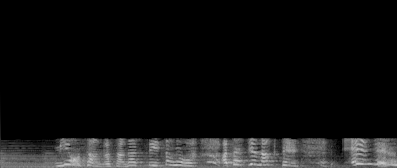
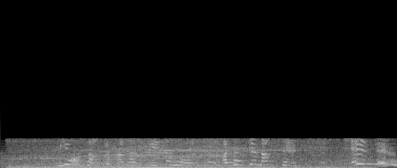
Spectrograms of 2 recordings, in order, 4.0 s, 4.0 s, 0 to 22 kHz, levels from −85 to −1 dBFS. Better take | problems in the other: first | background sound (Motorcycle / Accelerating, revving, vroom); as loud as the speech

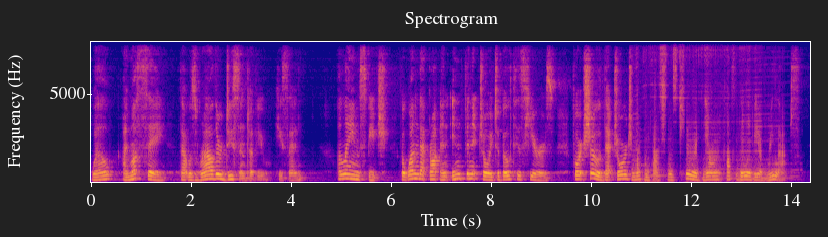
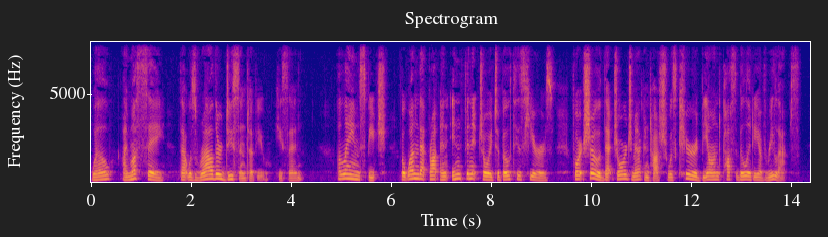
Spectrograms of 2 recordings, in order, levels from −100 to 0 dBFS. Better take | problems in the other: second | noise reduction (neural separator model SepFormer DNS4)

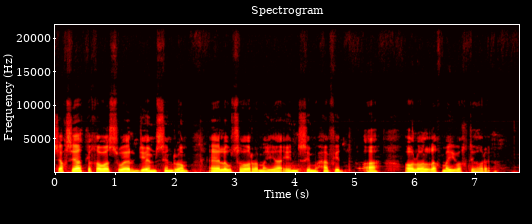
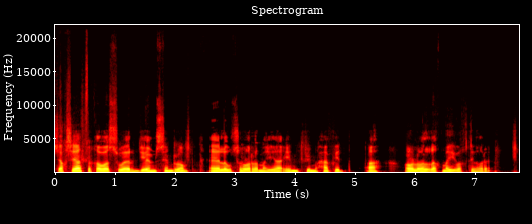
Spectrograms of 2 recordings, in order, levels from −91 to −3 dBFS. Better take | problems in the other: first | noise reduction (neural mask model DeepFilterNet 3)

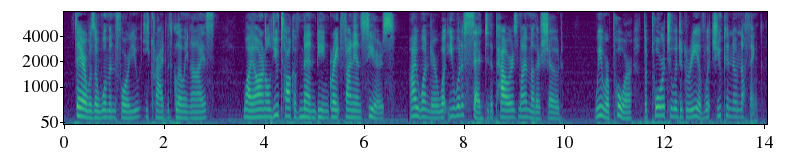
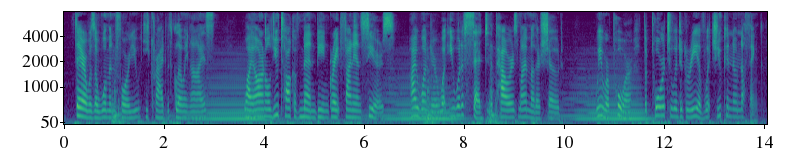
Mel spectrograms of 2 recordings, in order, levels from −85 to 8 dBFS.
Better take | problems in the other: first | background sound (Bowed string instrument + Thump, thud); 9 dB below the speech

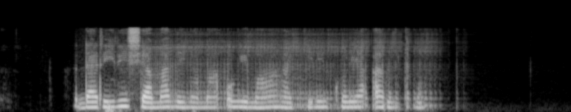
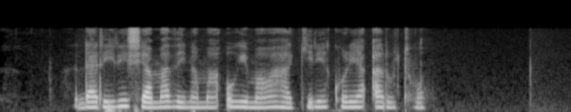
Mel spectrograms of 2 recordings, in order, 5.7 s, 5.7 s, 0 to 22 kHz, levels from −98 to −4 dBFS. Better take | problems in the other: second | noise reduction (neural mask model RNNoise)

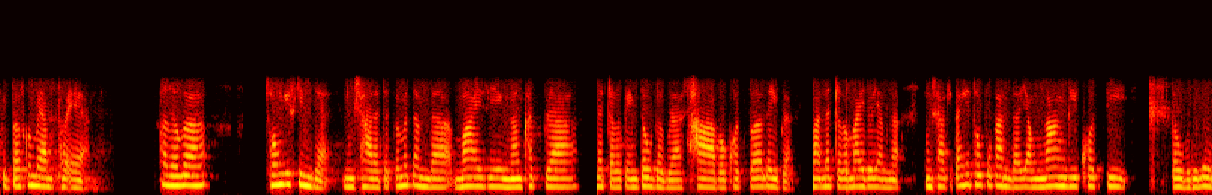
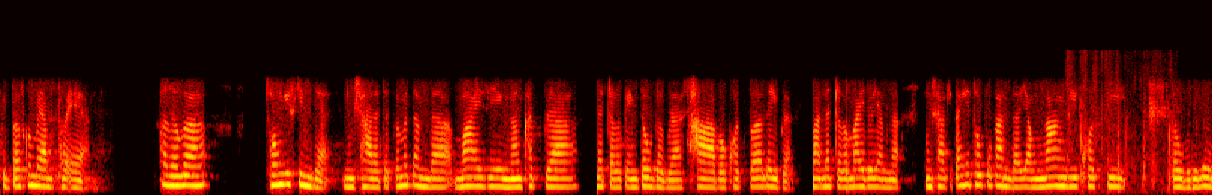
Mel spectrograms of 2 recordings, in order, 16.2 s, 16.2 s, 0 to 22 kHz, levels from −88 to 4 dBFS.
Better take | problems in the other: first | background sound (Walk, footsteps / Run); 18 dB below the speech

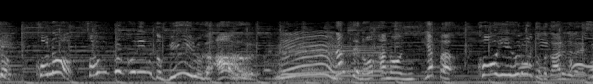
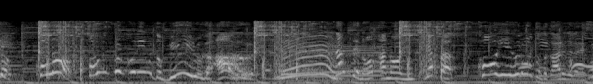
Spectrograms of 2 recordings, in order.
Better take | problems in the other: first | background sound (Shatter); 7 dB below the speech

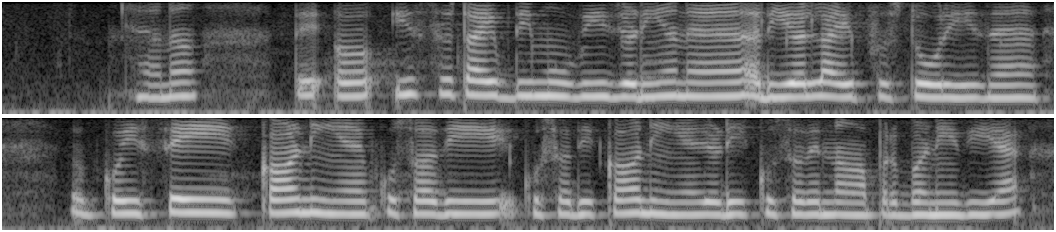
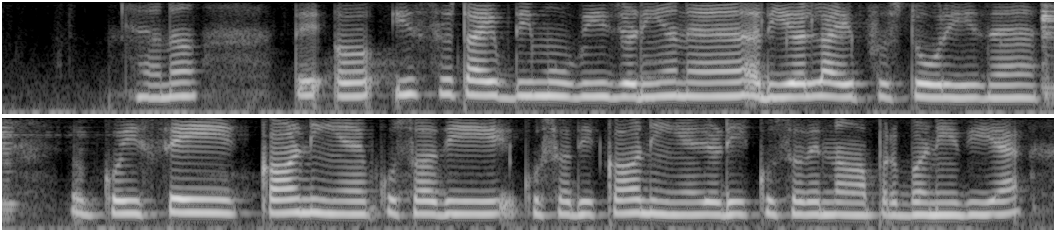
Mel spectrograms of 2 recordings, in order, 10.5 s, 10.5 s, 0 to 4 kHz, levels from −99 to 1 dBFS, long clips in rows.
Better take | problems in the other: first | noise reduction (neural separator model SepFormer DNS4)

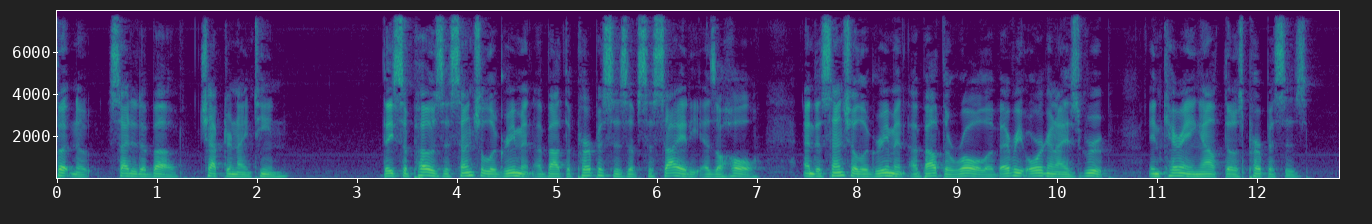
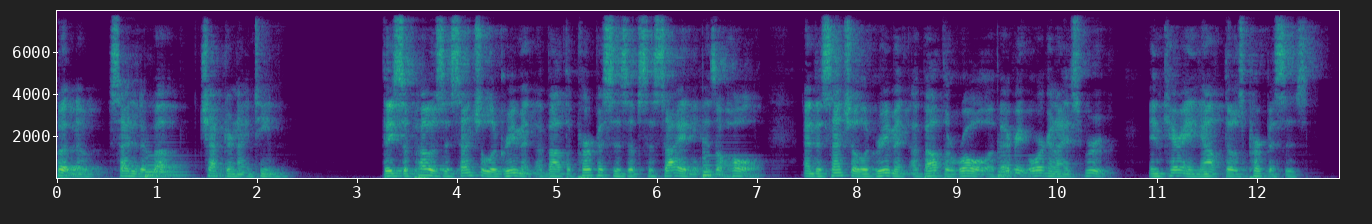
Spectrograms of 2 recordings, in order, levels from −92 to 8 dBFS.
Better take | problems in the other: first | noise reduction (neural mask model DeepFilterNet 3)

